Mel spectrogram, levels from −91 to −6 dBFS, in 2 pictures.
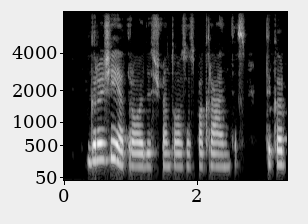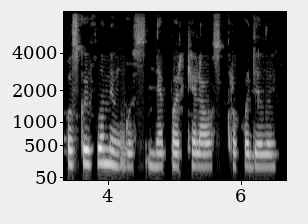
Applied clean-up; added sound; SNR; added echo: none; none; none; none.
